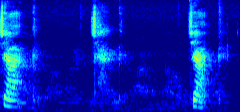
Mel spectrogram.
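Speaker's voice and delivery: soft, breathy, hissing whisper, close to the mic. Reading a story, a voice calls out Jack's name: soft hissing voice. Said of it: "The voice hissed softly right into my car".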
